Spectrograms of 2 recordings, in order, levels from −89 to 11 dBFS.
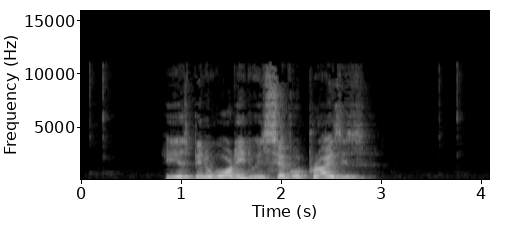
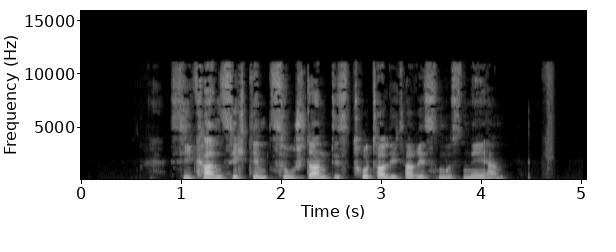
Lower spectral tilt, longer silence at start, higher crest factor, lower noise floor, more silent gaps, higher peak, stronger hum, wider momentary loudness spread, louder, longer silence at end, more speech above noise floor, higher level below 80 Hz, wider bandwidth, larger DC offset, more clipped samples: first, -6 dB/octave vs -4 dB/octave; about the same, 0.85 s vs 0.9 s; second, 16 dB vs 26 dB; first, -79 dBFS vs -72 dBFS; neither; second, -8 dBFS vs 0 dBFS; neither; about the same, 12 LU vs 11 LU; about the same, -23 LUFS vs -24 LUFS; first, 1.25 s vs 0.35 s; first, 57 dB vs 48 dB; second, -68 dBFS vs -60 dBFS; about the same, 11 kHz vs 11.5 kHz; neither; neither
